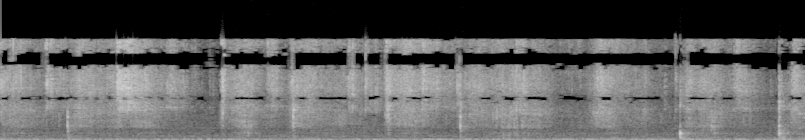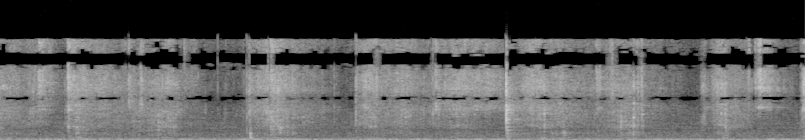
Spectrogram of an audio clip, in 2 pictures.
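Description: A wooden spatula stirs raw glutinous rice and kaffir lime leaves in a dry pan. The grains rattle and hiss with repeated scrapes, a few sharper clicks of the spatula against the pan, and a steady low hum underneath. This is sticky rice being dry-toasted for khao khua, toasted rice powder.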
